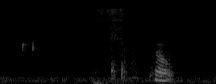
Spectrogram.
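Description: Mostly quiet room tone with a couple of small clicks about a quarter second in, then a woman's voice near the end.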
